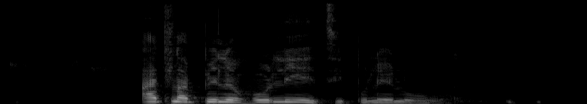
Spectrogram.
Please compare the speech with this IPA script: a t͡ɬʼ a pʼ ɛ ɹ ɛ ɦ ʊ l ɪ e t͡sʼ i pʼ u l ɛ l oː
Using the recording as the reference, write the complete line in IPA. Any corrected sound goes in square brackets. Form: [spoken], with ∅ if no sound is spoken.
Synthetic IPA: a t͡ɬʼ a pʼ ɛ [l] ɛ ɦ ʊ l ɪ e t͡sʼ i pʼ [ʊ] l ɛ l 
